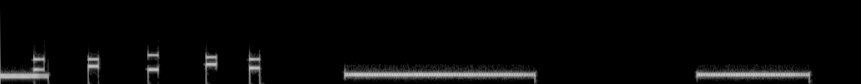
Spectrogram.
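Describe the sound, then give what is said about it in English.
Telephone keypad tones as a number is dialed: five quick beeps of differing pitch, then two long, steady ringing tones separated by a pause. “We're going to dial Adam's number right now.”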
